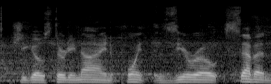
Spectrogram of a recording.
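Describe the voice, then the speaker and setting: Noticeable background noise behind a man speaking at a medium pitch. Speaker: sports commentator. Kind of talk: live commentary.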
